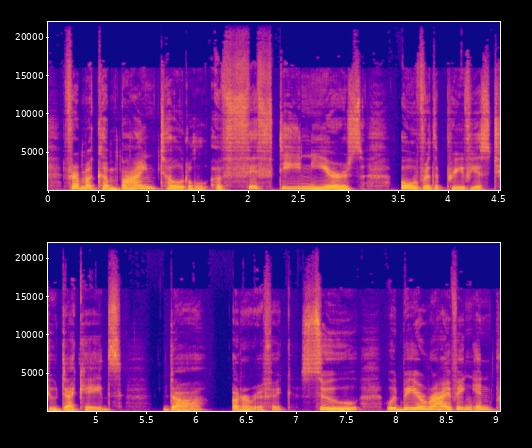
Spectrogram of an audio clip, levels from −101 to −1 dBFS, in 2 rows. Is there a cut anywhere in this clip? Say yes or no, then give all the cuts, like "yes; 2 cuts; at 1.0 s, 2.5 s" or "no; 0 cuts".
no; 0 cuts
